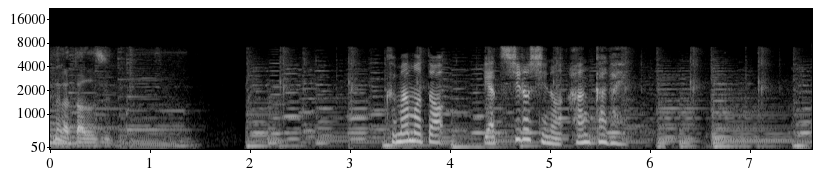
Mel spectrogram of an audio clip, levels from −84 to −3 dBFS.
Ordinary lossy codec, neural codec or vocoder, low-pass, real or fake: none; none; 7.2 kHz; real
